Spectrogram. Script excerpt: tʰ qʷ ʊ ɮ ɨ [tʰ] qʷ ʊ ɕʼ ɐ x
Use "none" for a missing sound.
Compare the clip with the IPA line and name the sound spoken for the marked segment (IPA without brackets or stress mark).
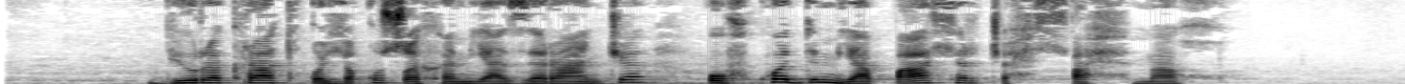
none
